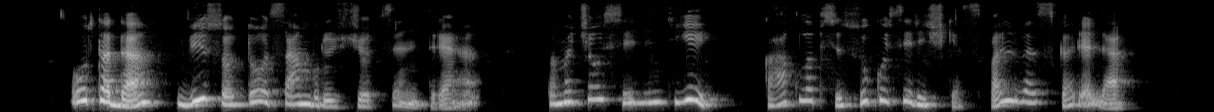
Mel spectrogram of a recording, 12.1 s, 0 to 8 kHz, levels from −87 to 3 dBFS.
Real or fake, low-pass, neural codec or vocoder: real; 7.2 kHz; none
